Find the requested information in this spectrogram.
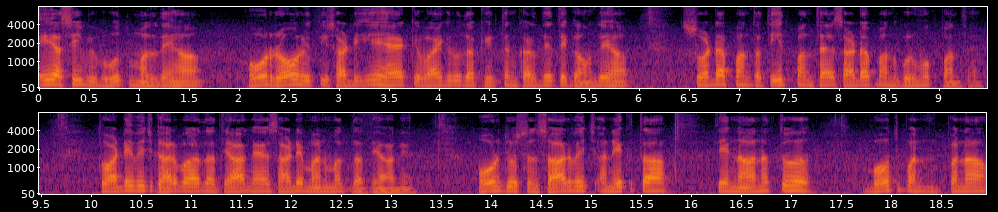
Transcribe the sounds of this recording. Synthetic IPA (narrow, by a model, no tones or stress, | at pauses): eːəsĩːʋɪbuːt̪məld̪eːɦãː | hoːɾːɔːɾiːt̪iːsaːɖiːeːɦɛːkɪʋaːɪɡɾuːd̪aːkiːɾt̪ənkəɾd̪eːt̪eːɡãːʊ̃nd̪eːɦãː | sʊaːɖaːpə̃nt̪ət̪iːt̪̚pə̃nt̪ʰɦɛːsaːɖaːpə̃nt̪ʰɡʊɾmʊkʰpənt̪ʰɦɛː | t̪ʊaːɖeːʋɪt͡ʃɡʱəɾbaːɾd̪aːt̪ɪjaːɡɦɛːsaːɖeːmənmət̪̚d̪aːt̪ɪjaːɡɦɛː | ɦoːɾd͡ʒoːsənsaːɾʋɪt͡ʃəneːkt̪aː | t̪eːnaːnət̪ʋ | bɔːt̪pənaː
